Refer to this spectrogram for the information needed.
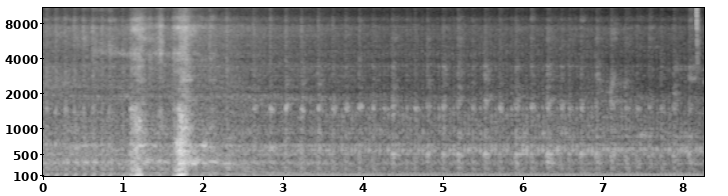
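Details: Suzuki LT80 80cc two-stroke quad, first running after fuel filter work, engine cold: steady, even low buzz after a couple of blips, idle holds without stumbling, running fine.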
